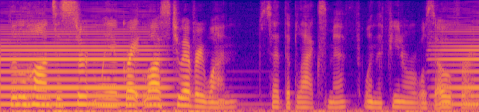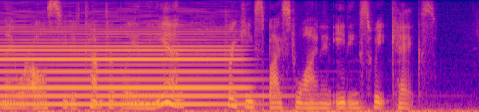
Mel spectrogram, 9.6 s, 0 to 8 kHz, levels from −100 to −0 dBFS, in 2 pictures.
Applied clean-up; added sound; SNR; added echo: none; Bowed string instrument; -1 dB; none.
